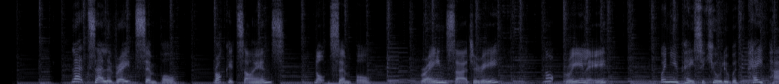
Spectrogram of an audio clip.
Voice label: Ad English; Paypal; LOFT VOICES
